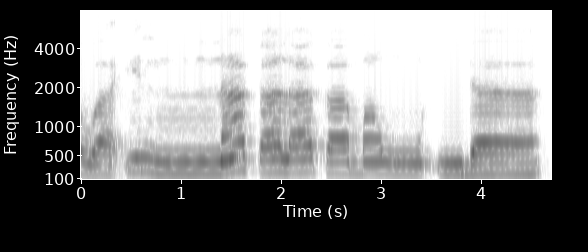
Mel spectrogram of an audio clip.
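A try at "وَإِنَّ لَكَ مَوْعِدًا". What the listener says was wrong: Wa inna laka, wa innaka laka. Tak pakai ka satu ya. Tadi kayaknya dua wa innaka laka.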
